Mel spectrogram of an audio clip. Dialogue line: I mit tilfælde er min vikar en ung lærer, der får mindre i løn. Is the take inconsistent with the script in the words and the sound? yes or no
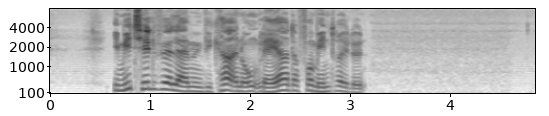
no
